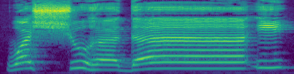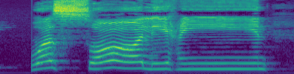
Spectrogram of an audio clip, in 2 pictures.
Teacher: یہ مد جو ہے مد متصل ہے، اس کی مقدار 4 حرکت کے برابر ہے، تو ہم اسے 4 حرکت کے برابر کھینچ کے پڑھیں گے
